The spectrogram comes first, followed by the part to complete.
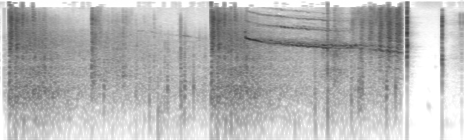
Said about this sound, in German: Ab geht's, das Feuerwerk für Olli.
